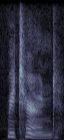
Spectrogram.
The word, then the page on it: returned: American English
